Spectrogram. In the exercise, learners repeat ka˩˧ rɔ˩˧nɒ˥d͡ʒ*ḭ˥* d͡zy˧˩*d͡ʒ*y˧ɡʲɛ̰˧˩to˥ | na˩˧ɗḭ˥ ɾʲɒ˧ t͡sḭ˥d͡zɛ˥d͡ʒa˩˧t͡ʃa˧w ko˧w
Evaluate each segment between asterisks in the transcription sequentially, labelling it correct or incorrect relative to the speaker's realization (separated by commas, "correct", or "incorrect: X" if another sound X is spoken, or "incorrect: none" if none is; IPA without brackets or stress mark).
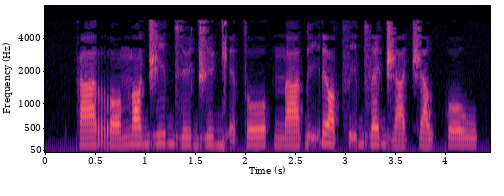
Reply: incorrect: i˥, correct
